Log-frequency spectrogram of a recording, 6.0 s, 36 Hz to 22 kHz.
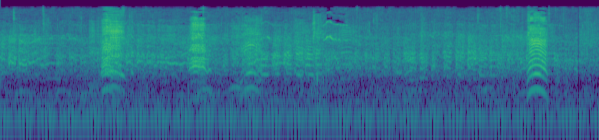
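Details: Breeding Adélie penguins, Paulet Island, Antarctica, early February 2019: several arched, honking brays, loudest near 1, 2 and 5.3 seconds, with fainter neighbouring calls and a constant low hum beneath.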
